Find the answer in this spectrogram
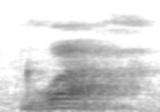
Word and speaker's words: voir: ¿Cómo se pronuncia? Es algo que ya debemos saber. El verbo ver es el verbo voir.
